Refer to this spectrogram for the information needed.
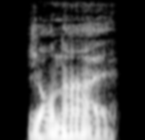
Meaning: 1. magazine (non-academic publication, usually heavily illustrated) 2. an evening TV programme which summarises and discusses the news of the day 3. journal, diary, daybook
- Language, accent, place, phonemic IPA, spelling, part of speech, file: German, Germany, Berlin, /ʒʊrˈnaːl/, Journal, noun, De-Journal.ogg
